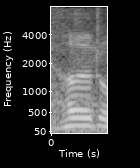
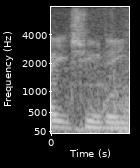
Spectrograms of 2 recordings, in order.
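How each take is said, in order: First: It is said as a single word. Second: It is said as three separate letters.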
